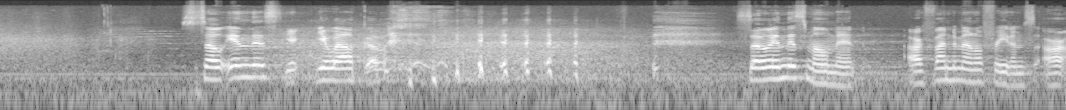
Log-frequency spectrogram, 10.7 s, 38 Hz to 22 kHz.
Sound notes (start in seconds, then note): 0.0 applause; 4.6 laughter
